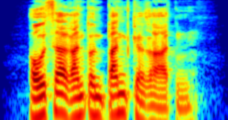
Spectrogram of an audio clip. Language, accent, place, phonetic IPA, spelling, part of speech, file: German, Germany, Berlin, [ˈaʊ̯sɐ ʁant ʊnt bant ɡəˈʁaːtn̩], außer Rand und Band geraten, phrase, De-außer Rand und Band geraten.ogg
- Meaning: to go wild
